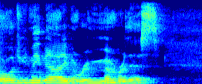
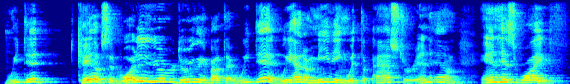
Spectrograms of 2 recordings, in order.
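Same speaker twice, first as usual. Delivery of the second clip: raised, louder, indignant self-justification; defensive insistence; 5 semitones higher, 4 dB louder than usual. Real, not acted. Parent rebuts a charge of never doing anything, defensively. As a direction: push back against the accusation, pitched up.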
